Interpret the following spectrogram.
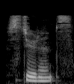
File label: "Students", English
